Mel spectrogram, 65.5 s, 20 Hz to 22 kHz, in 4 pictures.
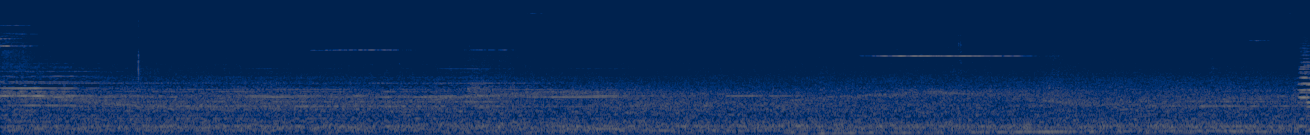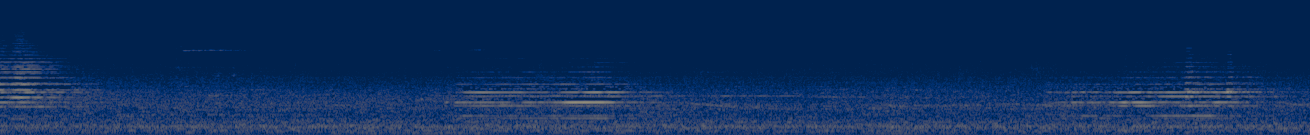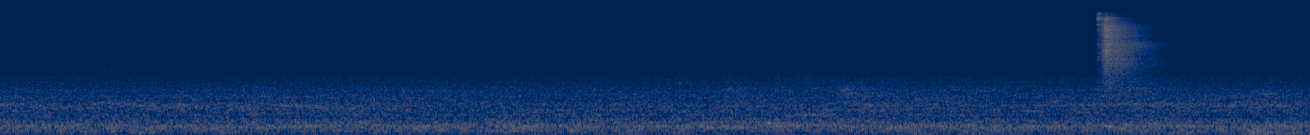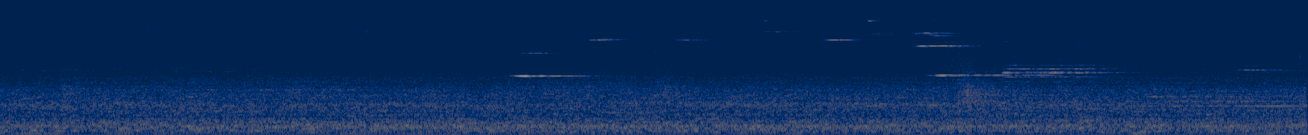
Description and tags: Far Away City Traffic Ambience
Recorded with a stereo handheld Tascam recorder. Recorded on the 9th floor of a building in Manhattan, NYC.
Trains, Background, Travel, Film, Passing, Traffic, Locomotive, Motorway, City, Ride, Public, Far, Ambience, Away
